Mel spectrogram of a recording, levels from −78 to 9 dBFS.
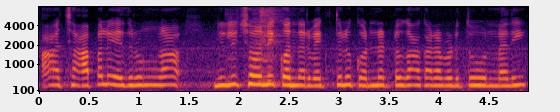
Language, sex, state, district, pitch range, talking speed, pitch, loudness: Telugu, female, Telangana, Mahabubabad, 260-280 Hz, 110 wpm, 270 Hz, -15 LUFS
